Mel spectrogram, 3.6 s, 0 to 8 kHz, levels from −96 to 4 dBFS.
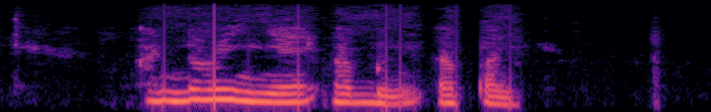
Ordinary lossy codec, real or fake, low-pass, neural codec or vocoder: AAC, 48 kbps; real; 7.2 kHz; none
